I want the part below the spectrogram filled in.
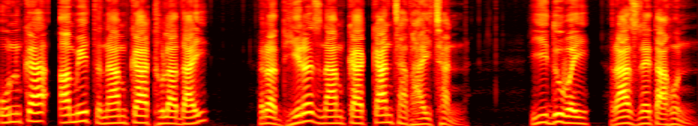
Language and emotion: Nepali, neutral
